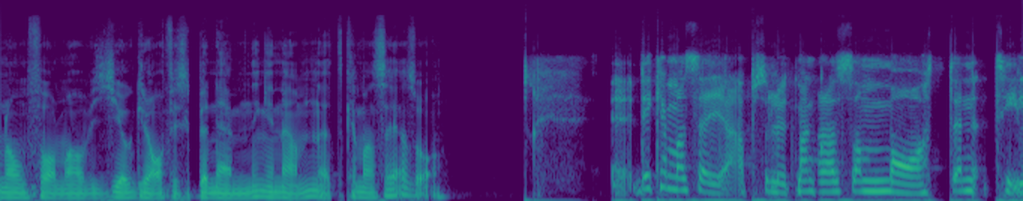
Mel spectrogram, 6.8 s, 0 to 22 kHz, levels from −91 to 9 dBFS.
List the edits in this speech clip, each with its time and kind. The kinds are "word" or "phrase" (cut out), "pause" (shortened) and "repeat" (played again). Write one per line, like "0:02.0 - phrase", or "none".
0:05.5 - word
